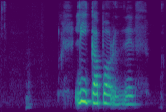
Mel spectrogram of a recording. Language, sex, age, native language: Icelandic, female, 7, Icelandic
